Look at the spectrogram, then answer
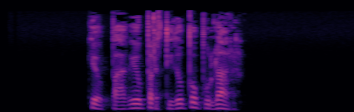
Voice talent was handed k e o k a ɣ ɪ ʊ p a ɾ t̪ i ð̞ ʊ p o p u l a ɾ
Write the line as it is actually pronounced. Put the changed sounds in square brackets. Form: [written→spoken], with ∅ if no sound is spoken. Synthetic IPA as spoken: k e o [k→p] a ɣ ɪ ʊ p a ɾ t̪ i ð̞ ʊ p o p u l a ɾ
